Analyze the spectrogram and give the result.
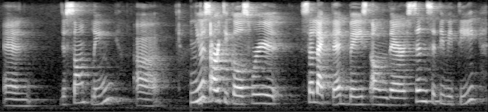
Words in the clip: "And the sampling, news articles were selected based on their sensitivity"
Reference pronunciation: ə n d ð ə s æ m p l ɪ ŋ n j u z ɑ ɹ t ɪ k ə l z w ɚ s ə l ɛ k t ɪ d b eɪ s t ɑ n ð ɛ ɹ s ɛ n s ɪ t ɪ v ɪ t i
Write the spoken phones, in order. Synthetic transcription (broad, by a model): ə n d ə s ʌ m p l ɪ ŋ n j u s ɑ ɹ t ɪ k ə l s w ɚ s ə l ɛ k t ɪ d b eɪ s t ɑ n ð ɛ ɹ s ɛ n s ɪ t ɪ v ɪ t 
